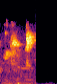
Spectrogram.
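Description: Young racing pigeon calling close by, one brief chirping call lasting under a second, then quiet outdoor background.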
